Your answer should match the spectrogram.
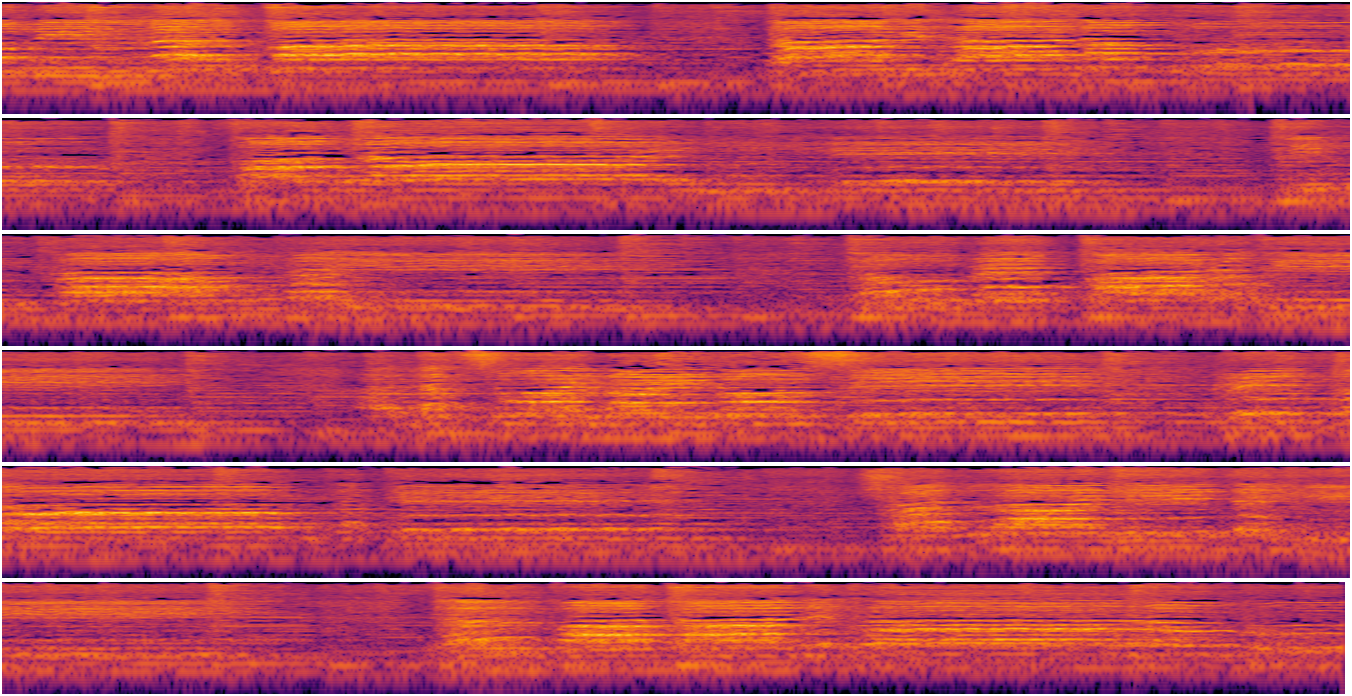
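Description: Mixed choir of men and women singing a gospel hymn in Mizo, in phrases of a few seconds, with an acoustic guitar accompanying.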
